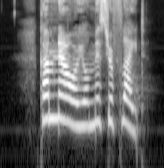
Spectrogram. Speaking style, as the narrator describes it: Auntie shouts

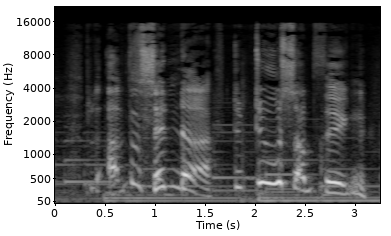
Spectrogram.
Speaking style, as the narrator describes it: whimpered the king

